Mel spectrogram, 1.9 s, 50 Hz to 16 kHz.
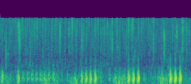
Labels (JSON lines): {"label": "biophony, damselfish", "recorder": "SoundTrap 300"}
